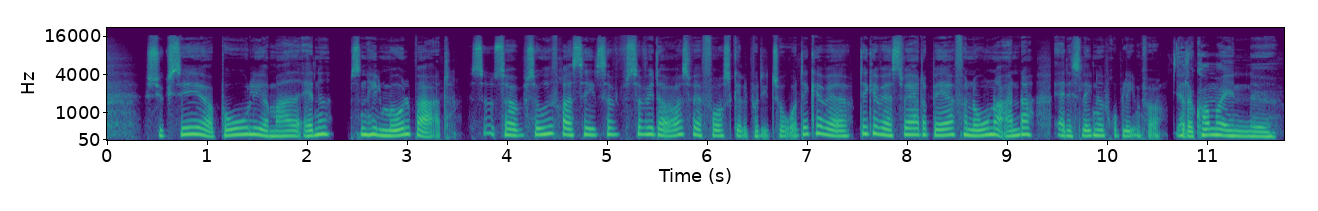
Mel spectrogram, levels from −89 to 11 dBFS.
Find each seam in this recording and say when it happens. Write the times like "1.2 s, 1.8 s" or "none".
2.3 s, 3.6 s, 7.5 s, 9.4 s, 10.6 s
